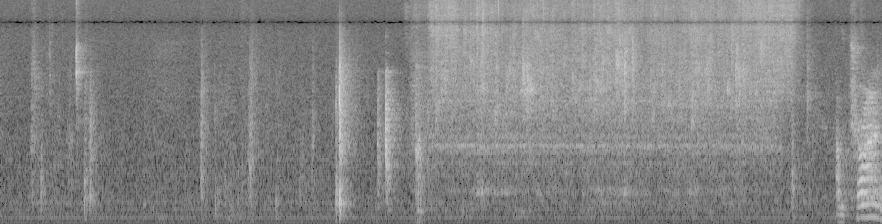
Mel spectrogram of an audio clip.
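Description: A kitchen tap runs to wet a wooden clown carving, steady splashing water starting partway through after a few soft knocks and handling sounds, with faint talk in the background.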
